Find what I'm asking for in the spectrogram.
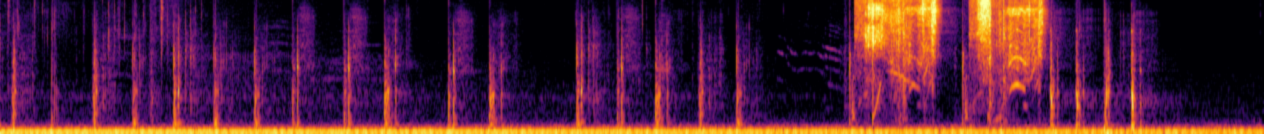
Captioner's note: footsteps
